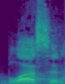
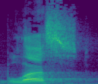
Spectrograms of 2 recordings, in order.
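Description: First: The word is said as two syllables. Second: The word is said as one syllable.

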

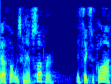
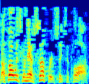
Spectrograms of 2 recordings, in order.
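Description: First: The sentence is spoken very softly. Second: The sentence is shouted loudly. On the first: It might come across as acceptable. "Or I could say it very, very softly" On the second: It comes across as too harsh to accept. "I could shout it"

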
